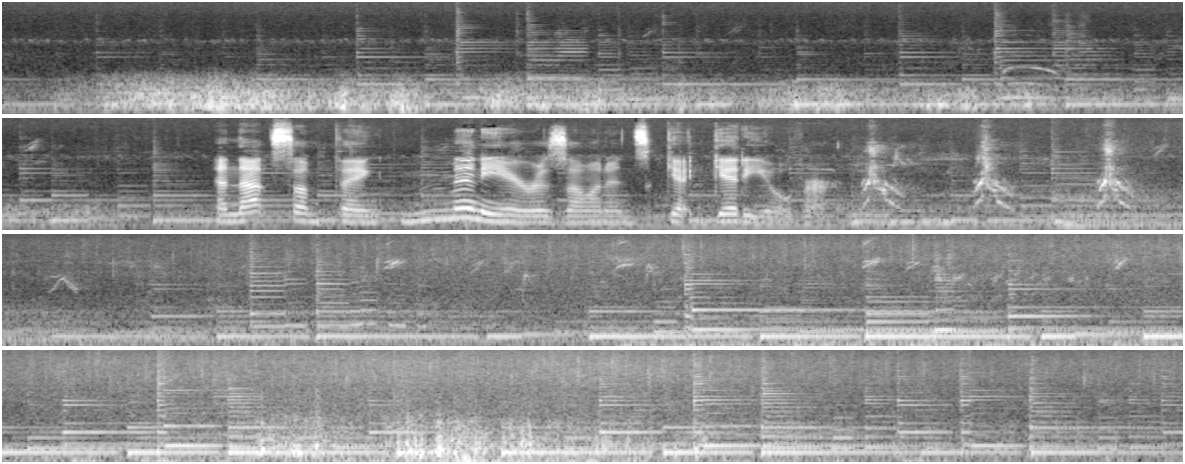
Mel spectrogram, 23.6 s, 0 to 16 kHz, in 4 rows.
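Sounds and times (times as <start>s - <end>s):
sustained droning musical tones: 0.0s - 23.6s
rain of a monsoon thunderstorm in Arizona: 0.2s - 23.6s
deep rolling thunder of a monsoon thunderstorm in Arizona: 0.3s - 6.4s, 11.5s - 22.6s
speech: 7.0s - 11.0s.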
